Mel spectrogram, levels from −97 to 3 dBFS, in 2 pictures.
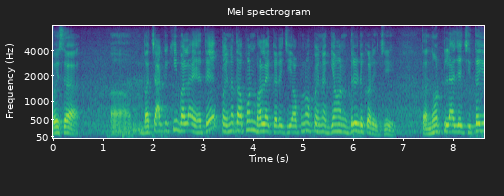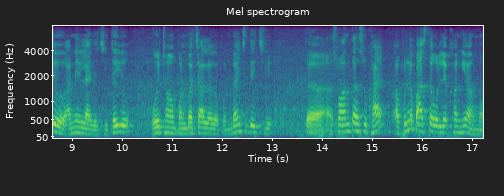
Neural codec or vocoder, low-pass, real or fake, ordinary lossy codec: none; none; real; none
